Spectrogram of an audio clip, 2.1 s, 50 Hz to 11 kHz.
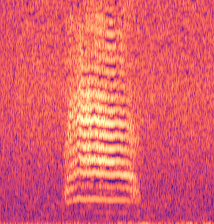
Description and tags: cat meow 02
Recording two of two, of a mysterious cat, following me into a forest when trying to record birds. It sounds pretty sad and lonely. It looks as if it's only a kitten.
Recorded with a TSM PR1 portable digital recorder, with external stereo microphones. Edited in Audacity 1.3.5-beta on ubuntu 8.04.2 linux.
forest, animal, meow, cat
